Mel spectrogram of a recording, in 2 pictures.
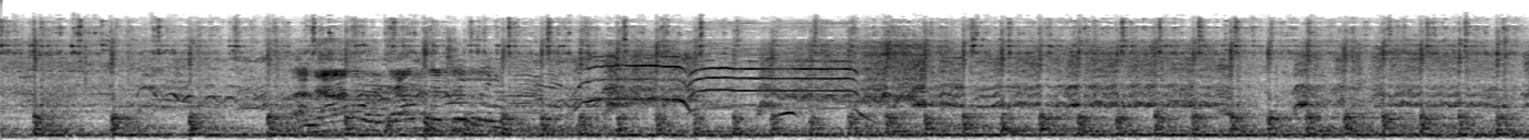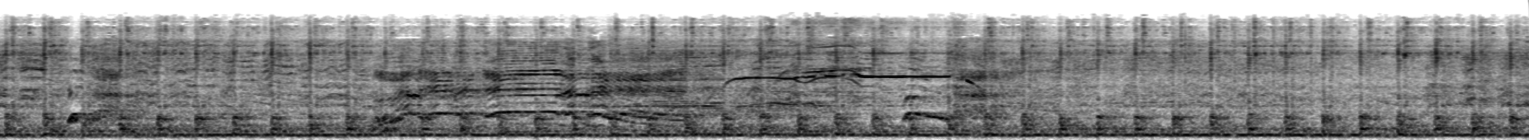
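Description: Powwow drum group playing a dance song: big drum struck in a steady beat under group singing. High held calls rise over it twice, about seven and about twenty seconds in, over a crowd in a large hall.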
